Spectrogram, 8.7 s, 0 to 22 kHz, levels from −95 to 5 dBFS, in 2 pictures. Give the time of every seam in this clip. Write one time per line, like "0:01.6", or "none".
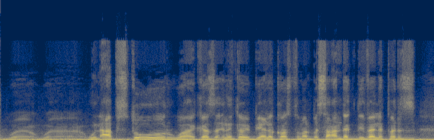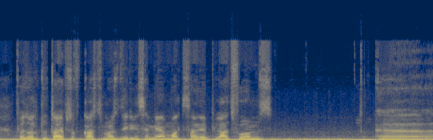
none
